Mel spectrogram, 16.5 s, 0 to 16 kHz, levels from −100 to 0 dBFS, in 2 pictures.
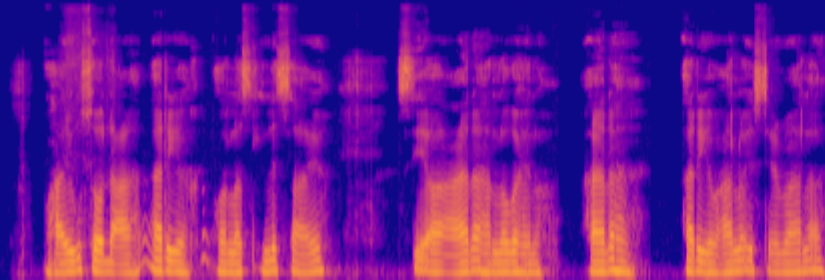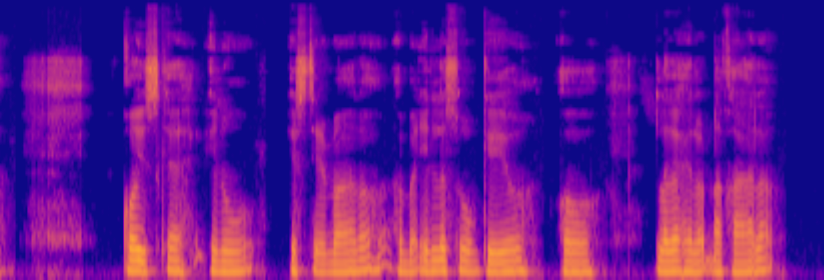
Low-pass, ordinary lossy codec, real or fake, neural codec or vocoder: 14.4 kHz; none; fake; vocoder, 44.1 kHz, 128 mel bands every 256 samples, BigVGAN v2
